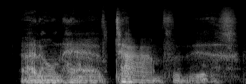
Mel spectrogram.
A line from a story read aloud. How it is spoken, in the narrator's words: Kronos snarled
